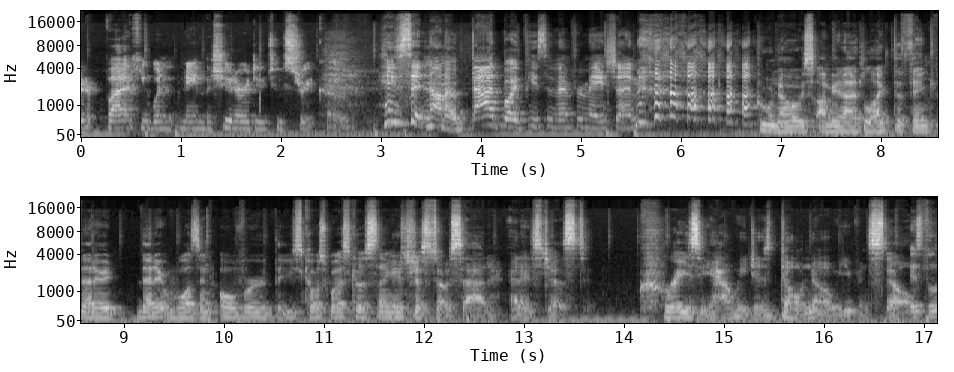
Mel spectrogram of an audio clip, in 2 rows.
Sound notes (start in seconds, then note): 5.5 laughs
